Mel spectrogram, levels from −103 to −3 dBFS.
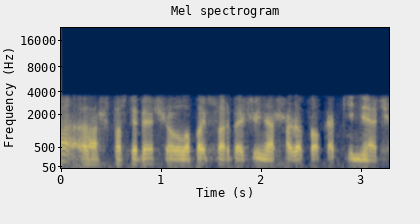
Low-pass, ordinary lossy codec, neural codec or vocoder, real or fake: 3.6 kHz; AAC, 32 kbps; codec, 16 kHz in and 24 kHz out, 1.1 kbps, FireRedTTS-2 codec; fake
